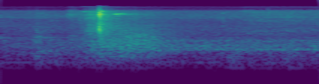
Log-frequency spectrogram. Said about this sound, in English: Right, here comes the train. For those who don't know the Jubilee line, haven't listened to my hundreds and hundreds of other boos on travelling on here, has platform edge doors. Which are about to swish open. Wait for this.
